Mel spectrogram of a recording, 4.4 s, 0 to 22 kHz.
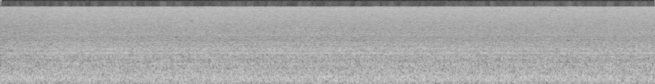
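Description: Steady, dense rumble of a Boeing 777 cargo freighter landing at Toronto Pearson, a continuous roar with no talk over it.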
